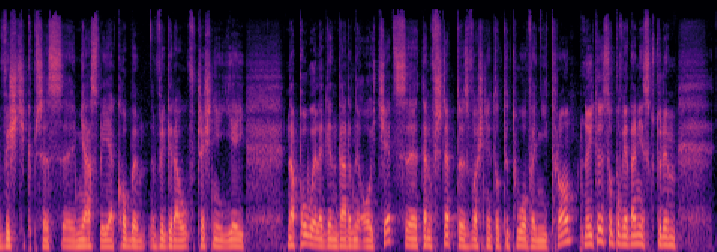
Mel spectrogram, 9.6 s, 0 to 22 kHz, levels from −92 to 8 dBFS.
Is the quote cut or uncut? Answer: cut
